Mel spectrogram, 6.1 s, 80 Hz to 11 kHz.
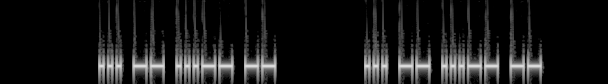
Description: Morse code, heard as a keyed tone, about 28 wpm, 700 Hz. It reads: SM3M SM3M
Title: DXCC-100 Call Signs - 4 Characters - Repeated 2x - 28wpm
